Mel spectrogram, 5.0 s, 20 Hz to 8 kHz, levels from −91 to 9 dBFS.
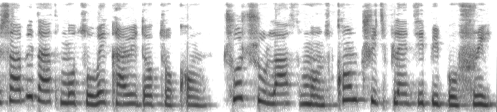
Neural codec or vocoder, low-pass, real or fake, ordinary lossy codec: codec, 16 kHz, 8 kbps, FreqCodec, larger model; 7.2 kHz; fake; none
